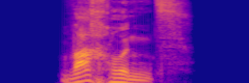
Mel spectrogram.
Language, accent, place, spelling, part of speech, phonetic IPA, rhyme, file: German, Germany, Berlin, Wachhunds, noun, [ˈvaxˌhʊnt͡s], -axhʊnt͡s, De-Wachhunds.ogg
- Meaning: genitive singular of Wachhund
